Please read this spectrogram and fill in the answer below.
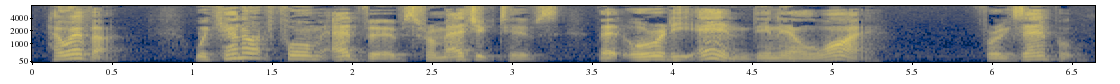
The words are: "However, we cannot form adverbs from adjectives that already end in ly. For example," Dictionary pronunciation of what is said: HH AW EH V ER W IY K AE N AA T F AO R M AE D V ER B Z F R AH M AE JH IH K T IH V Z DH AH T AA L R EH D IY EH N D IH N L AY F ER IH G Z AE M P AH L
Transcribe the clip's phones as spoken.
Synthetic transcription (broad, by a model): HH AW EH V ER W IY K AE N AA T F AO R M AE D V ER B Z F R AH M AE JH IH K T IH V Z DH AH T L R EH D IY EH N D IH N L AY F ER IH G Z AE M P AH L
